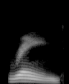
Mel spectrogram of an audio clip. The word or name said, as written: reigned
